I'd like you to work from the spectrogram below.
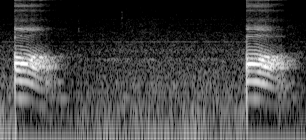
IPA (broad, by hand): ɔ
